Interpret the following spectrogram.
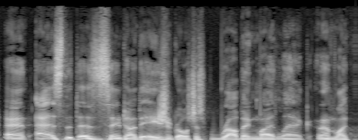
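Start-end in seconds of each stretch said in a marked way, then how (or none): none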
